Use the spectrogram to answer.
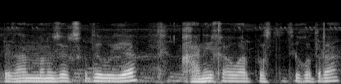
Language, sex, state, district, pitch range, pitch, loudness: Bengali, male, Assam, Hailakandi, 140-155 Hz, 145 Hz, -15 LUFS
